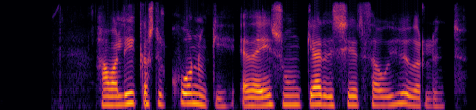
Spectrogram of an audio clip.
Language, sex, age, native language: Icelandic, female, 40-49, Icelandic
